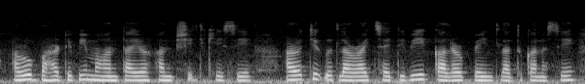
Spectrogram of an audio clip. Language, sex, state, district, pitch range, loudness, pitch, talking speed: Nagamese, female, Nagaland, Dimapur, 185-200 Hz, -14 LUFS, 190 Hz, 225 wpm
